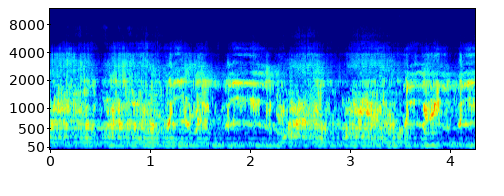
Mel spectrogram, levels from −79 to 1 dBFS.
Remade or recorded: remade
